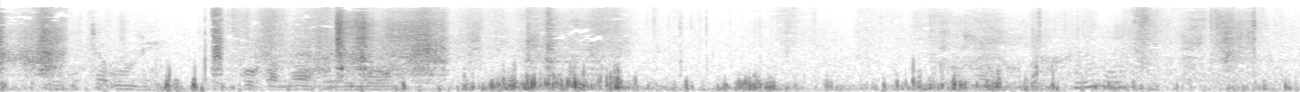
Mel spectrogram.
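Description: Hands scrape and crumble damp clay soil.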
